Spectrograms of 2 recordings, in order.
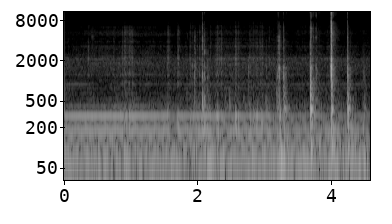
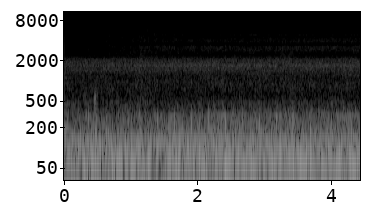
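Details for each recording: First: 1965 Fender Deluxe (non-reverb) tube amp, channel one: low hum with irregular sharp crackles and pops, tubes swapped so not tube; suspected dirty pot; intermittent crackle from faulty pot. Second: 1965 Fender Deluxe amp (non-reverb), after clipping a 10 µF capacitor into the tremolo circuit to remove ticking: only a low, steady hum with no rhythmic ticking; tremolo runs quiet and clean.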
